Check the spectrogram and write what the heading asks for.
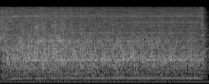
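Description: Cordless drill/driver running steadily at one speed, unscrewing a black bolt from a dome drive motor's gearbox housing. It starts suddenly and cuts off after about two seconds.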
